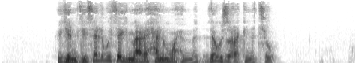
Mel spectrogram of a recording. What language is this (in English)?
Kabyle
